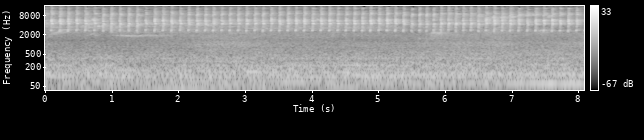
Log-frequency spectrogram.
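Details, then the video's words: Lovebird in dry-toned konslet song, recorded as a tutor track: very fast, steady, unbroken chattering of harsh high chirps, about four per second, with a low hum beneath. "MASTERAN LOVEBIRD KONSLET NADA KERING | PANCINGAN SUARA LOVEBIRD KONSLET"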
